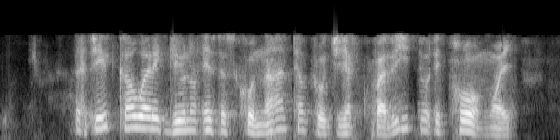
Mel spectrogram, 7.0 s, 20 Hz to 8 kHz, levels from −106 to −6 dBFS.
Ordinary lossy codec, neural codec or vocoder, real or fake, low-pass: AAC, 16 kbps; codec, 16 kHz in and 24 kHz out, 0.8 kbps, FocalCodec, streaming, 65536 codes; fake; 7.2 kHz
